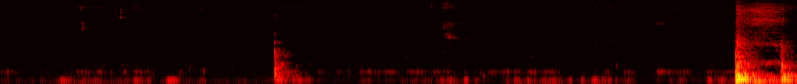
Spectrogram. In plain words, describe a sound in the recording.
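Thick liquid pours into a glass jar.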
